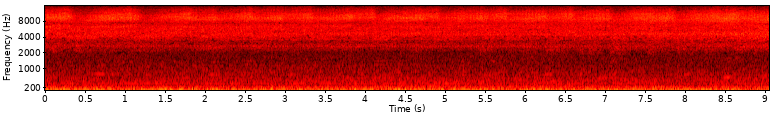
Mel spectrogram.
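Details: Morning chorus of cicadas in a garden, the insects calling alternately and in unison; a dense, continuous high hissing buzz with gentle pulsing swells and a soft low background hum.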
